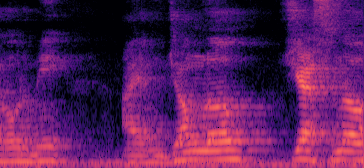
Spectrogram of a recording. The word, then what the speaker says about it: Zhong Luo: of me i am jungleo just know how to pronounce my name speller z-h-o-n-g pronounced j-o-n-g l-u-o pronounced l-o so john lo cage fighting series number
